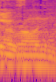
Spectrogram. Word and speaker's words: Gaborone: I call it Yes, Gaborone. that is how it's pronounced.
